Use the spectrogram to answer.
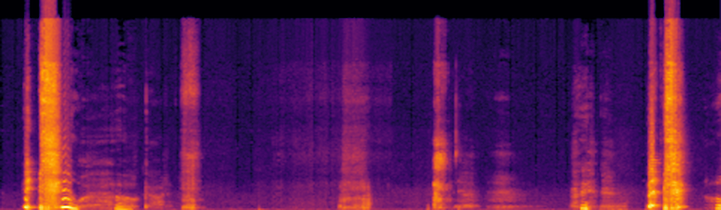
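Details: Deliberately induced sneezing during flu, after a tickly nose all morning: three strong, forceful sneezes with breathy gasps and vocal sounds between them, in a quiet room.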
